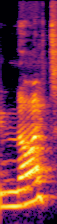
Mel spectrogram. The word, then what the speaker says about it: knight: that we would have a K and an N mmm silent K and then I and then it's so mmm I nights as in the ones that joust wear armor have a knight now what about if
